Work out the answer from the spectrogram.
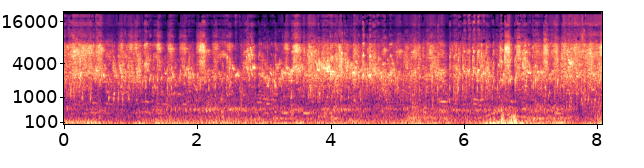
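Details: A large flock of hungry budgerigars (Melopsittacus undulatus) in an aviary keeps up a loud, constant, busy twittering of high chirps and warbles.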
